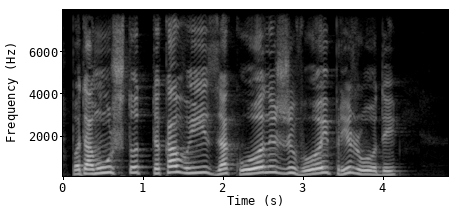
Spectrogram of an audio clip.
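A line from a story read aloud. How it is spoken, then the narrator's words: Stern old crow. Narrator (Russian): строго ответила старая ворона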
